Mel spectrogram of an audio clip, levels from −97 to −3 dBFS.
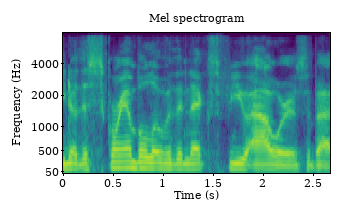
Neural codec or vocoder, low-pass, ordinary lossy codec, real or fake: none; 7.2 kHz; AAC, 48 kbps; real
